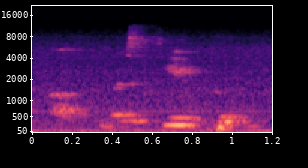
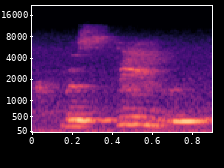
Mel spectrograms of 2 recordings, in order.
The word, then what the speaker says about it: Lesotho: It's the second syllable gets the accent. Lesotho. Yeah, just like that. With the head nod. Lesotho.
